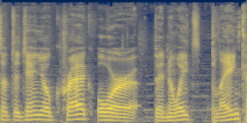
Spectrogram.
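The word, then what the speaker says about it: Benoit Blanc: And now it's up to Daniel Craig or Benoit blank, I believe it's pronounced, to solve this murder because he comes into town and he wants to solve it.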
